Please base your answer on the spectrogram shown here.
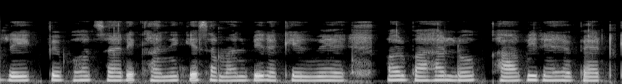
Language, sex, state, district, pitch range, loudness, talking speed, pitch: Hindi, female, Jharkhand, Ranchi, 185-195 Hz, -16 LUFS, 190 wpm, 190 Hz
